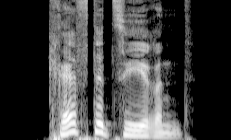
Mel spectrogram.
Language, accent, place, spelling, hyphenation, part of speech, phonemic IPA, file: German, Germany, Berlin, kräftezehrend, kräf‧te‧zeh‧rend, adjective, /ˈkʁɛftəˌt͡seːʁənt/, De-kräftezehrend.ogg
- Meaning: debilitating, exhausting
